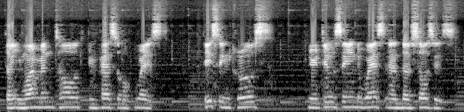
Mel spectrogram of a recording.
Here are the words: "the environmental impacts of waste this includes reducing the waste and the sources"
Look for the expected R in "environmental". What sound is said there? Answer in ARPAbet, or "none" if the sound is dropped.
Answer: none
